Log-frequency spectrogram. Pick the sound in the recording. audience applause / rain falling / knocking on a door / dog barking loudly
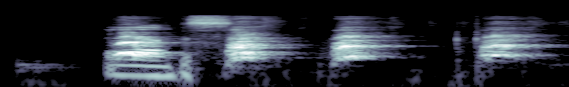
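dog barking loudly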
